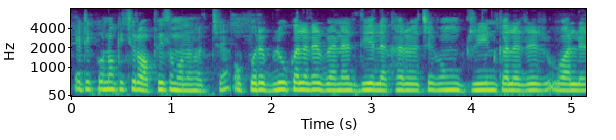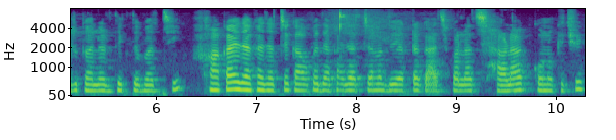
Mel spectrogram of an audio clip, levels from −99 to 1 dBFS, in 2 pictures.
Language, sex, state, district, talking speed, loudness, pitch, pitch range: Bengali, male, West Bengal, Jalpaiguri, 205 wpm, -17 LUFS, 215 Hz, 210-230 Hz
